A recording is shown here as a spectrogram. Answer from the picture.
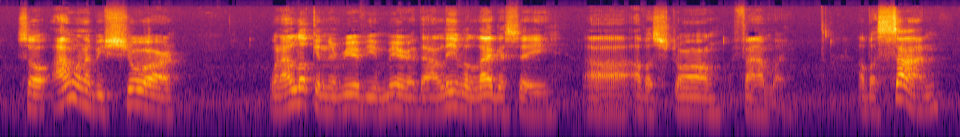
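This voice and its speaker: A man with a medium pitch talks at a fairly slow pace, with audible room echo around him. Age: 60s. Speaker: retiring professional sharing life insights. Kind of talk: interview, reflective testimony. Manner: hesitant, many filler words.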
